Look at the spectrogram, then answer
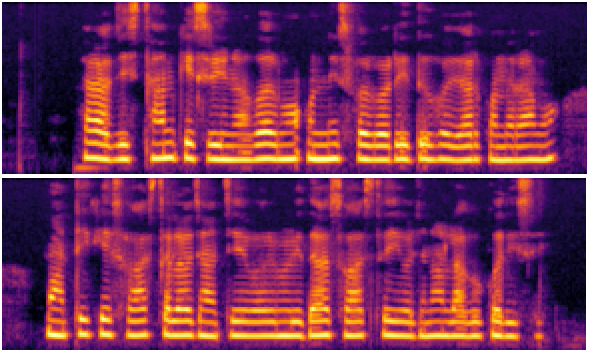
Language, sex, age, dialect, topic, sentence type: Chhattisgarhi, female, 31-35, Eastern, agriculture, statement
